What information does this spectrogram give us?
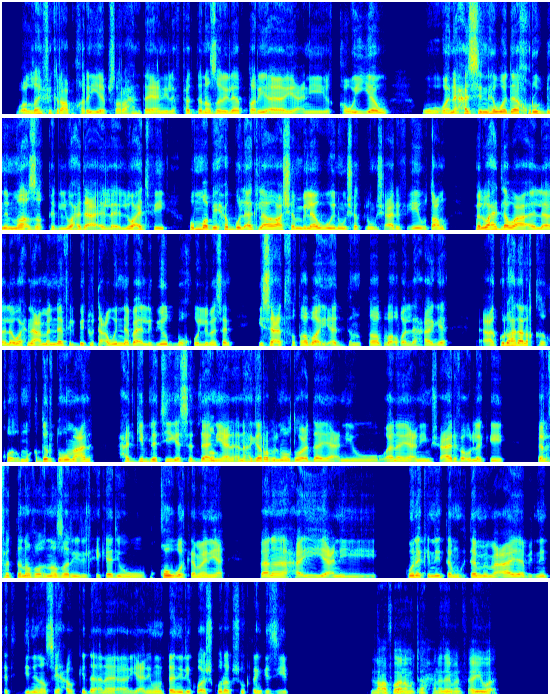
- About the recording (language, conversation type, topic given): Arabic, advice, إزاي أقنع الأطفال يجرّبوا أكل صحي جديد؟
- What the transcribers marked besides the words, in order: none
